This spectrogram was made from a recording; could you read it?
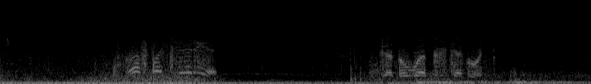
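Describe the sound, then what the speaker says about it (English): Mortar and artillery fire in the WW2 real-time strategy game Steel Division 2, with steady low rumbling blasts and booms filling the clip while game voices call out over the battle. "I reckon if we mortar this area we can."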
